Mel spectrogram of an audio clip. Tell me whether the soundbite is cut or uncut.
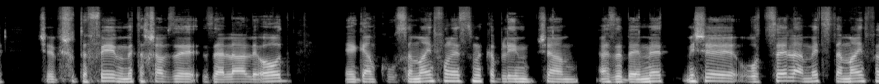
cut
